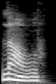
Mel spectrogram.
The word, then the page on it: lull: British English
